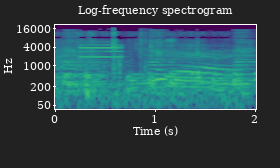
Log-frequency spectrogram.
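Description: Boarding-gate pass reader giving one short electronic beep as a paper boarding pass is scanned, signalling that the pass has been read.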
